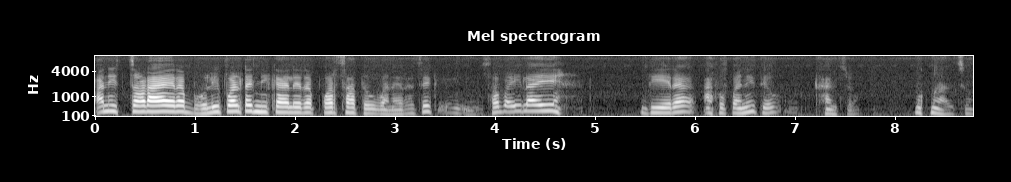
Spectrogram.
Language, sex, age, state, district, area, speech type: Nepali, female, 60+, West Bengal, Kalimpong, rural, spontaneous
